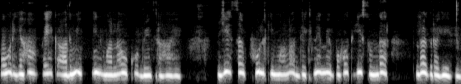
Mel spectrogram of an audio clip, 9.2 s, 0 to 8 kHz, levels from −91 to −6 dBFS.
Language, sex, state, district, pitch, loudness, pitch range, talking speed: Hindi, female, Bihar, Saran, 255 Hz, -16 LUFS, 230-290 Hz, 150 wpm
